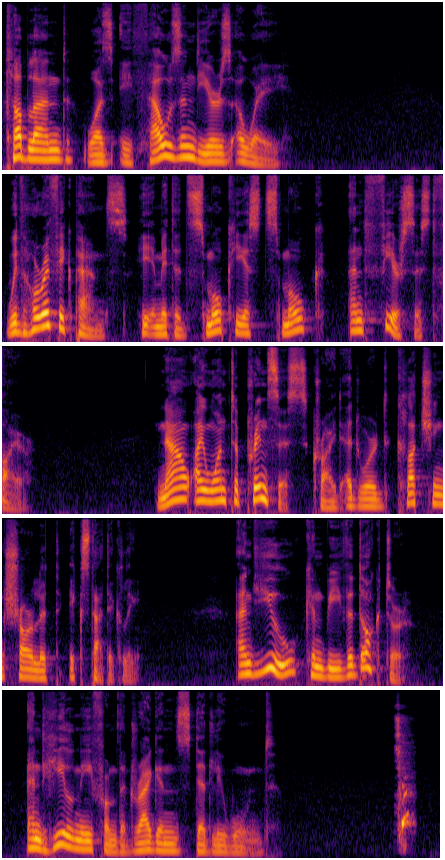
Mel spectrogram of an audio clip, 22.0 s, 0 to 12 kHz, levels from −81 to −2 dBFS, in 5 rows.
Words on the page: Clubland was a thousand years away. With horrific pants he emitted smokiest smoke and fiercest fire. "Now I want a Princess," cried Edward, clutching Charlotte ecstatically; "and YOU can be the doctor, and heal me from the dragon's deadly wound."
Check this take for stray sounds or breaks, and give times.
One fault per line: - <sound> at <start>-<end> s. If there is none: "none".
- sneeze at 21.6-21.8 s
